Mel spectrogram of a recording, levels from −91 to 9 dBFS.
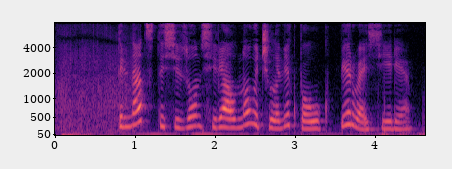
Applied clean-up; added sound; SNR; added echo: none; Fire; 20 dB; none.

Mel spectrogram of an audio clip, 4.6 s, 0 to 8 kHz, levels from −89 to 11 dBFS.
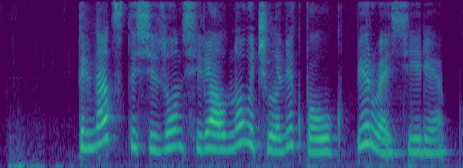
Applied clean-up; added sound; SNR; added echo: neural separator model SepFormer DNS4.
